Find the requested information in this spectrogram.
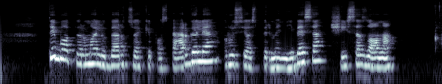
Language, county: Lithuanian, Alytus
